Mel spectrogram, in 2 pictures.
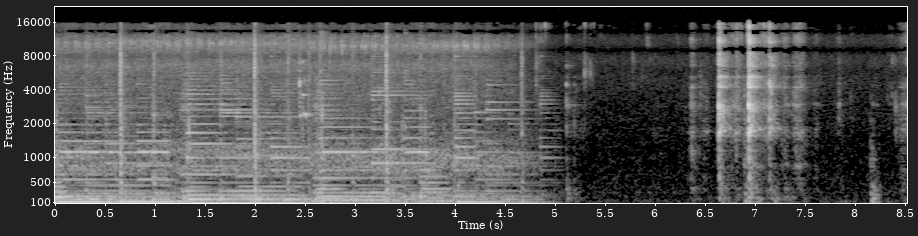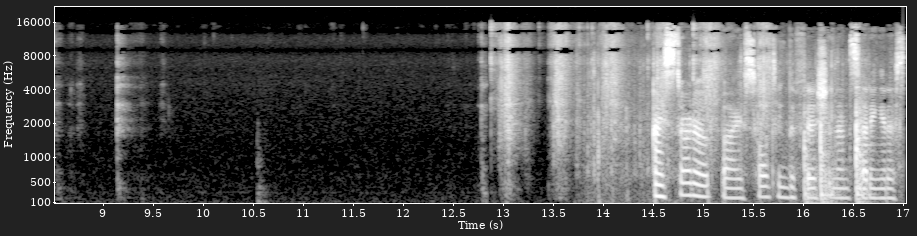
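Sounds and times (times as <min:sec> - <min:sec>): music: 0:00.0 - 0:05.1.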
